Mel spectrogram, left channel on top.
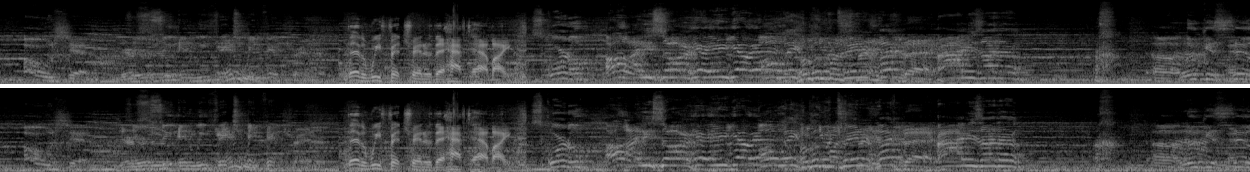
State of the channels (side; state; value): left; noise; hum, 13 dB below the sound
